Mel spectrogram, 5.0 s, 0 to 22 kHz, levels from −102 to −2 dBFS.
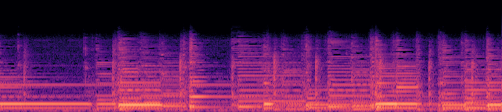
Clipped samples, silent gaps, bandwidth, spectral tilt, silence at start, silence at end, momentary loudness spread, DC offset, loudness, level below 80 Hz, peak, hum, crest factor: under 0.1%; none; 6.2 kHz; -8.5 dB/octave; 0 s; 0 s; 9 LU; under 0.1%; -28 LUFS; -52 dBFS; -14 dBFS; none; 14 dB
